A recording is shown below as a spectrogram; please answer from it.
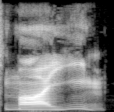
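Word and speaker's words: מים: This Shemayim, that means heavens, and this is ma, it's a sound, but when it's followed by yod, it becomes my, and it's a m at the end, so it's mayim. A little dot here is a chirik, just makes it an sound, but becomes a im sound with the yod, so it's mayim, mayim.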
